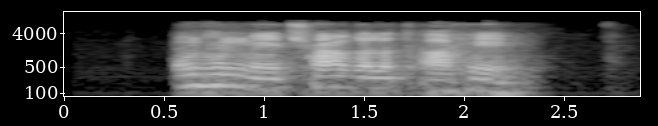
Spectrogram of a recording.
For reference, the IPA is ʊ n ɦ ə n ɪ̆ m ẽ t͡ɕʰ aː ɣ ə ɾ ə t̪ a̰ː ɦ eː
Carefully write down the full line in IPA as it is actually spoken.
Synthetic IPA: ʊ n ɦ ə n ɪ̆ m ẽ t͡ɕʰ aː ɣ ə l ə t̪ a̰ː ɦ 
